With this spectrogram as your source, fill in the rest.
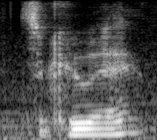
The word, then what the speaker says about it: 机: Oh, that initial T is a little hard for me to pronounce. Tsukue? 机 Skue.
